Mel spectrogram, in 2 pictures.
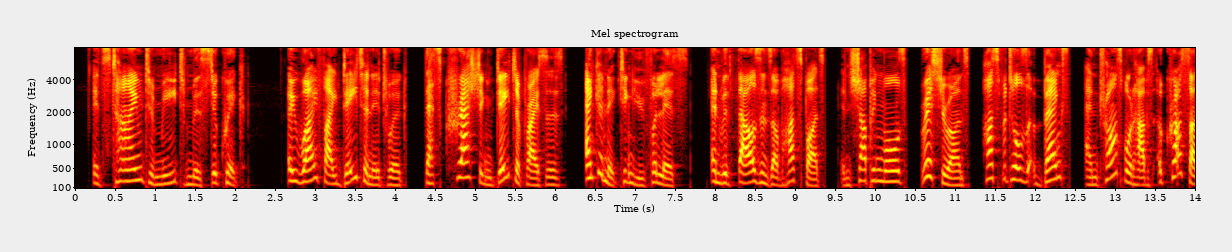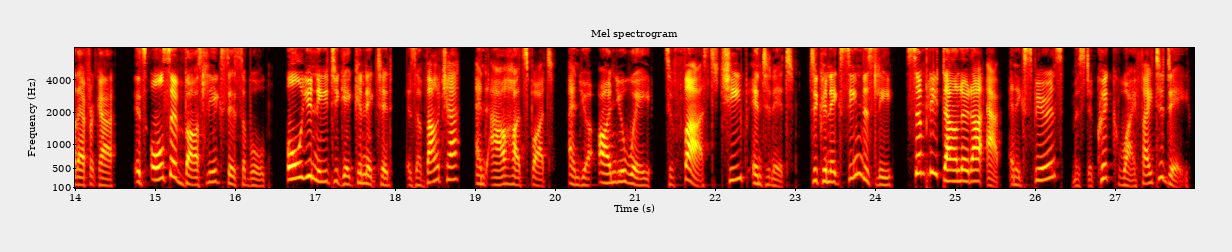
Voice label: English bright; OSM Talent

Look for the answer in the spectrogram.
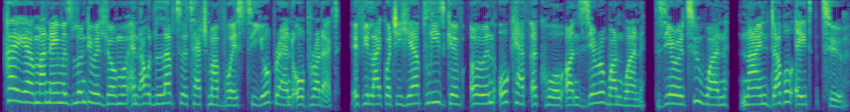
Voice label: English Conversational

